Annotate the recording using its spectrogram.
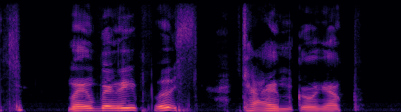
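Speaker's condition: Cerebral palsy; speech affected by cerebral palsy, others worried listeners would not understand

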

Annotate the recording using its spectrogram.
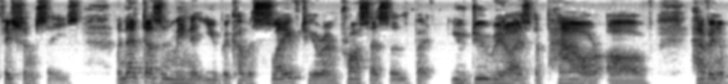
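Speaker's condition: Cleft lip and palate; orthodontic treatment

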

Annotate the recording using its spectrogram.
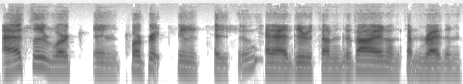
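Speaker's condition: Spinal muscular atrophy

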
